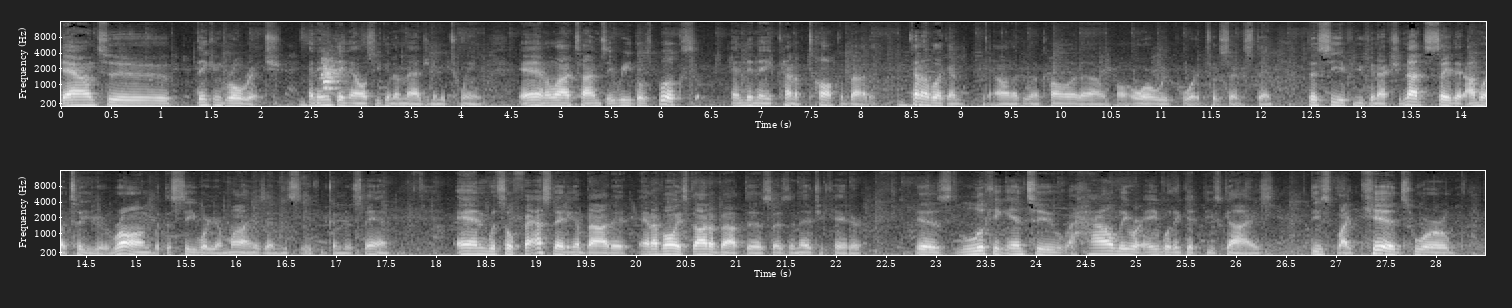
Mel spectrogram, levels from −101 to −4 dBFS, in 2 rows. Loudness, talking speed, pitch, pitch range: -21 LUFS, 240 wpm, 115 Hz, 100-120 Hz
